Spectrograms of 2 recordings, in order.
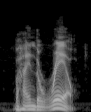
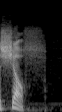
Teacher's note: The L sound sometimes will almost become O.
